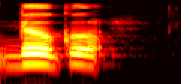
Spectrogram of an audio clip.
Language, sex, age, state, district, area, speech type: Telugu, male, 18-30, Telangana, Ranga Reddy, urban, read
